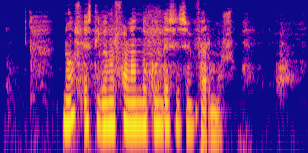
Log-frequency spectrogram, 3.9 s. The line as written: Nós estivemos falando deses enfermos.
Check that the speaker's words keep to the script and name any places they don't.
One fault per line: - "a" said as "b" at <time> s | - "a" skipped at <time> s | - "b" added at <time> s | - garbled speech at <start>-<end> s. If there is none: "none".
- "cun" added at 1.9 s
